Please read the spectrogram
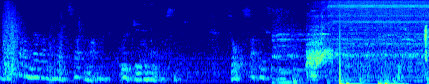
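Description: Faint background music, then, about three seconds in, a sudden cut to a tool and cutter grinder's cup wheel running much louder, with a steady high whine, hiss and a few sharp low knocks as it grinds a carbide tool bit.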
